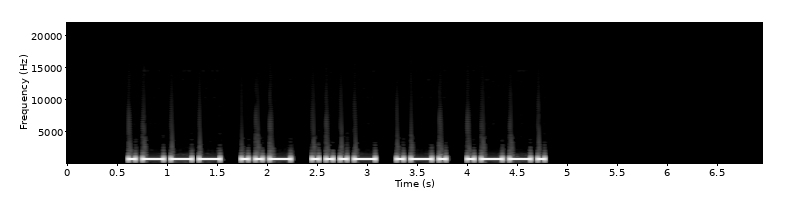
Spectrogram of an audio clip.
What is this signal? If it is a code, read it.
Morse code, heard as a keyed tone, about 17 wpm, 700 Hz. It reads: JUVRP
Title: Code Groups - 5 Letters - 17wpm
